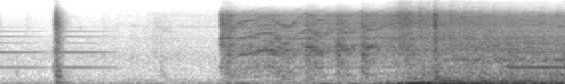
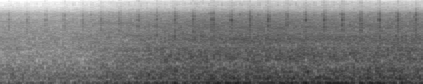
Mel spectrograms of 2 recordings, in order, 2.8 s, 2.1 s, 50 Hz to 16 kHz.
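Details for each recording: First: Dodge Ram 1500 V8 after a no-start fault from no fuel pressure, fuel pump primed with a jumper wire: a click, short pause, then instant catch and strong steady rumble; normal quick start. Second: Dodge Ram 1500 Hemi V8 idling after a no-start fix: quick even ticking from an exhaust leak at a broken exhaust manifold stud, not a Hemi lifter tick.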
